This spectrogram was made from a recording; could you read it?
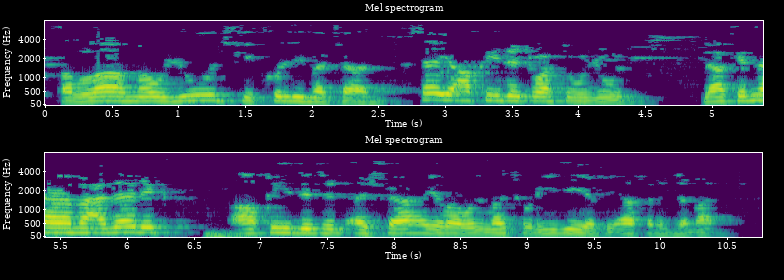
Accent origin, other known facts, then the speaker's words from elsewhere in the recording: Syria; وبيقولوا في بعض العبارات التي مع الأسف تلقفها بعض العامة عندنا في سوريا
